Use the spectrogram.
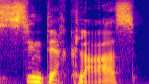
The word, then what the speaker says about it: Sinterklaas: Et les Hollandais furent parmi les pionniers qui colonisèrent l'Amérique, emmenant avec eux leurs croyances, dont Saint Nicolas, qui se prononce Sinterklaas en hollandais.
